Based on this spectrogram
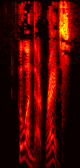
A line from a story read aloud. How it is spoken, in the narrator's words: queried Harry, laughing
